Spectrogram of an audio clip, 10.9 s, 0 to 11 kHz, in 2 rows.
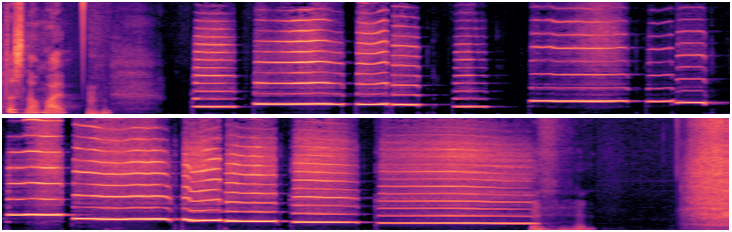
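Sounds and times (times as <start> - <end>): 
speech: 0.1 - 1.1
solo recorder melody with bent-down final notes: 1.4 - 9.9
breathy noise: 9.4 - 10.0.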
